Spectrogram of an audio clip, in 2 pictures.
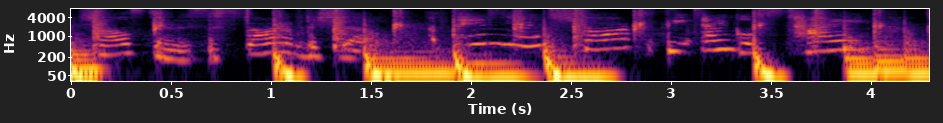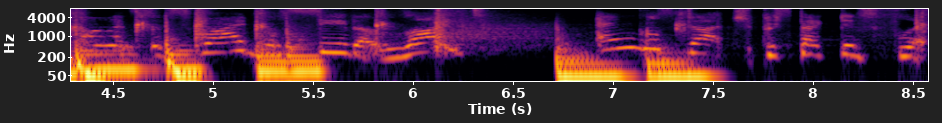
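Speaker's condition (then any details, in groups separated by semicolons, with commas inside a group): No condition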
